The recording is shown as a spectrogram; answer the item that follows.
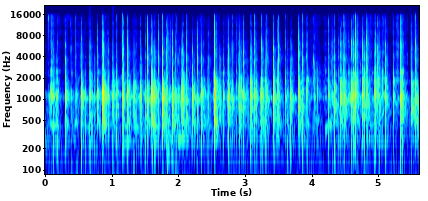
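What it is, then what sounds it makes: Plastic makeup palette. Fingertips and nails tap and scratch a small white plastic eyeshadow palette with six glitter pans, touching both the case and the pans. The result is a fast, dense run of sharp, dry clicks and scrapes centered in the midrange around 1.1 kHz, with almost no low end and very short decay.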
